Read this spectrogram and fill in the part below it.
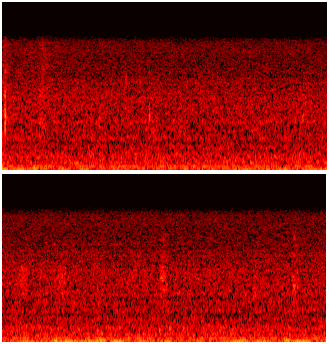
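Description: A pen scratches softly on paper against a ruler.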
